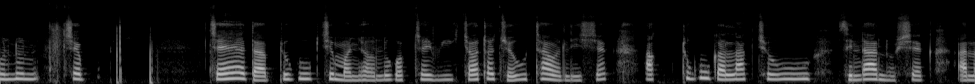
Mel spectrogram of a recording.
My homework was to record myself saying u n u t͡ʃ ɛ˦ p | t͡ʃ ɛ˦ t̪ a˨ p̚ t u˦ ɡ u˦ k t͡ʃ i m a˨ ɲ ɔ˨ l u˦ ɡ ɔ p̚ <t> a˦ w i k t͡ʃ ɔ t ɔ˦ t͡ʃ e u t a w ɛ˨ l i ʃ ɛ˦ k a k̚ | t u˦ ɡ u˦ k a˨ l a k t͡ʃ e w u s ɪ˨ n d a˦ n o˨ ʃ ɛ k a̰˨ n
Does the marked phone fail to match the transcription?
yes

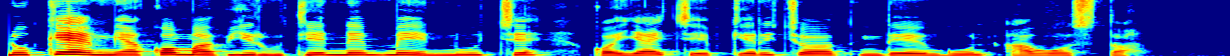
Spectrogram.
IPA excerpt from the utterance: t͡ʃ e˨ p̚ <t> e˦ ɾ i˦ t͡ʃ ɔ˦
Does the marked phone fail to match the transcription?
yes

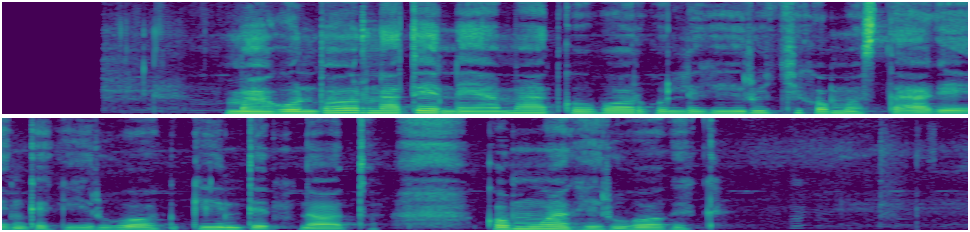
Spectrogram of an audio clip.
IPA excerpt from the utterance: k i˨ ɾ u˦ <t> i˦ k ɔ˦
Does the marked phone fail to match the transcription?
yes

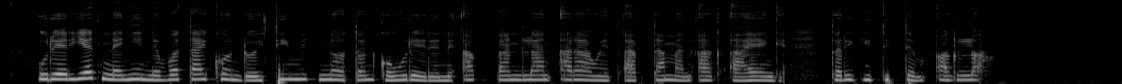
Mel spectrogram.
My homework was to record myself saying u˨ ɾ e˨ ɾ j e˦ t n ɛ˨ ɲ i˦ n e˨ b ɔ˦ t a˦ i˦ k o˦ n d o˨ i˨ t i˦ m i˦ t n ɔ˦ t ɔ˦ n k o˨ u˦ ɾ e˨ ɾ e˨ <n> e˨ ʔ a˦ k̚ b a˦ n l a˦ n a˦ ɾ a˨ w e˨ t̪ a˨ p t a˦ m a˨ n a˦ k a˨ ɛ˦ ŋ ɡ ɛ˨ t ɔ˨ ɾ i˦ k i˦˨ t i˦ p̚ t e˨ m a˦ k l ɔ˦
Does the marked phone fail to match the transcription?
no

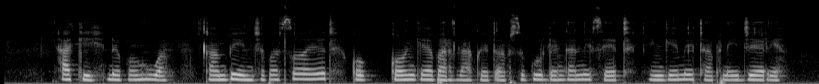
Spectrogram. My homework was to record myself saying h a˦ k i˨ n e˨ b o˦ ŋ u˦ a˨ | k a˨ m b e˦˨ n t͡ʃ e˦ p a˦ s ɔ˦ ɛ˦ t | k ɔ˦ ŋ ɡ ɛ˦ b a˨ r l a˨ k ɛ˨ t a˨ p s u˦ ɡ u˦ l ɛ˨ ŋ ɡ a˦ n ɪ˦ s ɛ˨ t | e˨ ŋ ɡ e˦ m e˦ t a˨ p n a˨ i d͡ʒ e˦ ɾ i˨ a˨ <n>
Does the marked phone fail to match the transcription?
yes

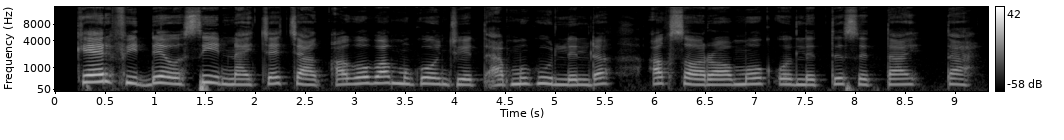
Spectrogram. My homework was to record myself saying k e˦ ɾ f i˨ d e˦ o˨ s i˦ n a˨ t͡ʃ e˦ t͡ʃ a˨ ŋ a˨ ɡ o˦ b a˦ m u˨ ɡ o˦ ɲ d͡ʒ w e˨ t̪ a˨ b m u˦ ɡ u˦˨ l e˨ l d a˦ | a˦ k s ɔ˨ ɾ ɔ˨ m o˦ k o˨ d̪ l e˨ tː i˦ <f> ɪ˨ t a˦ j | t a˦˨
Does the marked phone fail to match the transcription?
yes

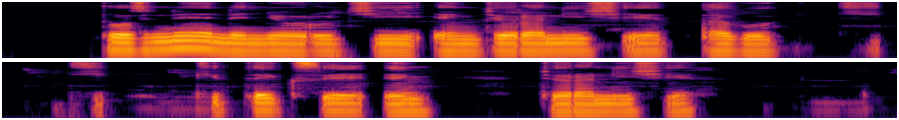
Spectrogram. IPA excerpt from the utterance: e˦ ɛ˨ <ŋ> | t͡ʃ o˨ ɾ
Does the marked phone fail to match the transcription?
no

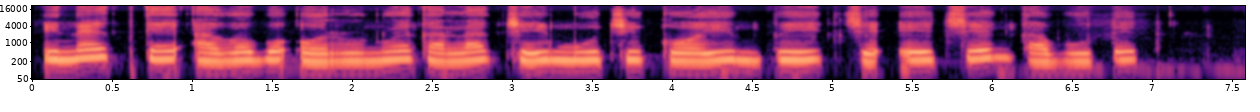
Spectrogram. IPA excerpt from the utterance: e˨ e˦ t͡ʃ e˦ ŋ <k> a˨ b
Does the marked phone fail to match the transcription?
no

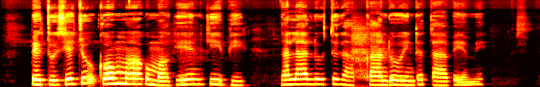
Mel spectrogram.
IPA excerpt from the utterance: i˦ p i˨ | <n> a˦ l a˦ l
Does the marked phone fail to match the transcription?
yes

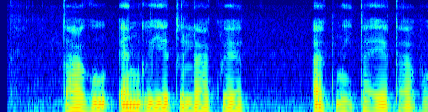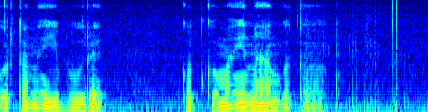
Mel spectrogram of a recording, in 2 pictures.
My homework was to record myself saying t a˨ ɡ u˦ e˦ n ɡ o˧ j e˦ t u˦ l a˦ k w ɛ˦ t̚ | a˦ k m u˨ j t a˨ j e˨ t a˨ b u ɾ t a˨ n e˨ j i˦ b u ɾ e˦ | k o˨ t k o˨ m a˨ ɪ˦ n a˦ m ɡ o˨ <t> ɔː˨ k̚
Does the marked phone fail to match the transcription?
no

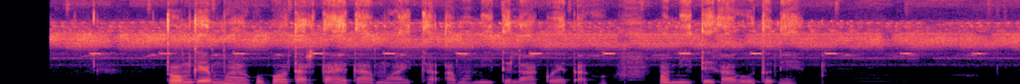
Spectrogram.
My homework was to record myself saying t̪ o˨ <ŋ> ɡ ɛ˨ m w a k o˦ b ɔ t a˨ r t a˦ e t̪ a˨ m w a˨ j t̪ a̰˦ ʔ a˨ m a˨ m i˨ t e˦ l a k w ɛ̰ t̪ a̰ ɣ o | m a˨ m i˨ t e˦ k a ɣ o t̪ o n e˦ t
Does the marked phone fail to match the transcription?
yes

